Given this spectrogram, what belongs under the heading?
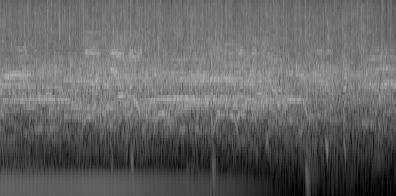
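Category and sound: crowd, audience applause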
